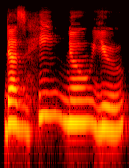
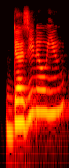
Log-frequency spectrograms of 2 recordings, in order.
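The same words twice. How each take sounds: First: Each word is said separately without linking. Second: The first two words run together smoothly. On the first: The speaker calls it wrong. "If you're a beginner, you read this sentence like this" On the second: The speaker calls it right. "They link he to does and say does he"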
